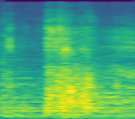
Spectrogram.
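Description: Pieces of tofu marinated in satay sauce and baked crisp in the oven are handled, giving a short, dry crunch with a brief crackle. The burst rises abruptly over a quiet background, spreads across mid and high tones, and fades within about half a second.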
